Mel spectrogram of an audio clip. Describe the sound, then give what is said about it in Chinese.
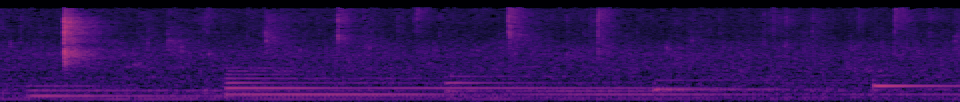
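Soft, steady patter of light rain, a faint hiss with occasional small drip sounds, beneath quiet sustained musical notes that change every second or so. No one speaks. “在小小的雨声中，瑟缩不宁。”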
